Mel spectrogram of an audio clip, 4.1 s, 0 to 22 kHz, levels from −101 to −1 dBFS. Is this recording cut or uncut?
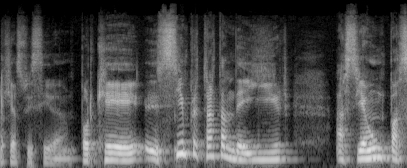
uncut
